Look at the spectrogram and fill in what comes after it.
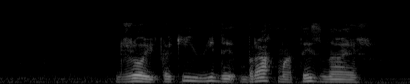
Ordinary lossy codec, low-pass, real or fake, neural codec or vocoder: MP3, 64 kbps; 7.2 kHz; real; none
